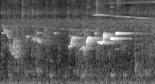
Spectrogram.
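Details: Indonesian aviary bird, the Crewet, giving a brief falling note, a pause, then a clear rising warbled phrase of sweet, sliding whistles.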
